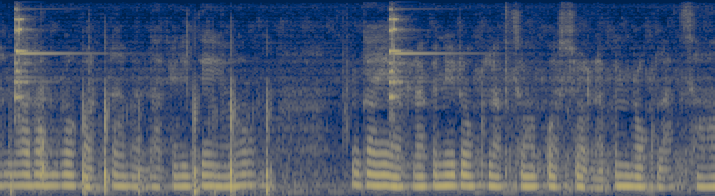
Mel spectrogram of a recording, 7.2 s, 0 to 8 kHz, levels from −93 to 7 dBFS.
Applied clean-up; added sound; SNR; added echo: none; Tools; 6 dB; reverberation time 2.9 s.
